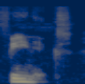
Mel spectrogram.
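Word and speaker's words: Phenix: of phoenix missouri and it's not spelled like phoenix it's like at p-h-e-n-i-x or something like that but they pronounced it phoenix and a lot of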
